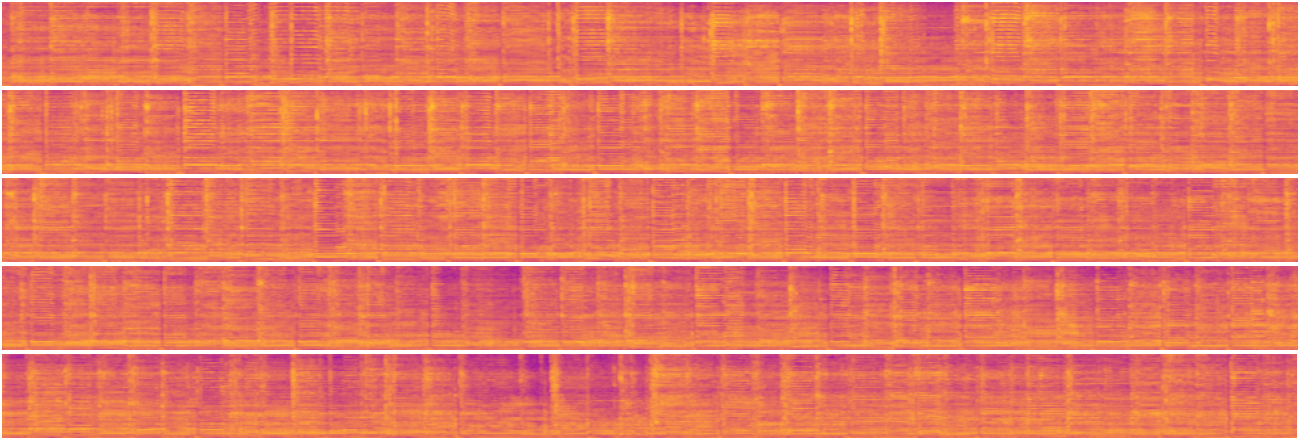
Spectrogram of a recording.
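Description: Solo bağlama (Turkish long-necked saz) playing a folk melody: quick, densely plucked notes over a steady drone from the open strings, without a break.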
